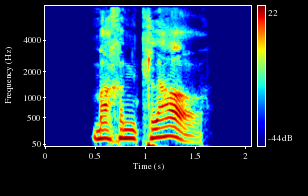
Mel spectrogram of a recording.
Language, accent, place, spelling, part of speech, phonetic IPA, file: German, Germany, Berlin, machen klar, verb, [ˌmaxn̩ ˈklaːɐ̯], De-machen klar.ogg
- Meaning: inflection of klarmachen: 1. first/third-person plural present 2. first/third-person plural subjunctive I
